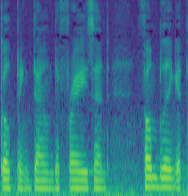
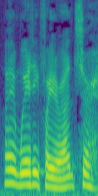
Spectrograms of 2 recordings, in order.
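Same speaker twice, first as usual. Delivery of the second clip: loud, higher demand; brief; 5 semitones higher, 9 dB louder than usual. A narrator's reading. McCann pressing Stephen for his answer, brief and loud. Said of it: "said McCann briefly".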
